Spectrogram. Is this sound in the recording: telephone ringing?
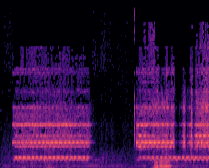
yes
